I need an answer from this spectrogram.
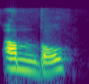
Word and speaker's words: Humble: It's spelt humble, but it's pronounced umble.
